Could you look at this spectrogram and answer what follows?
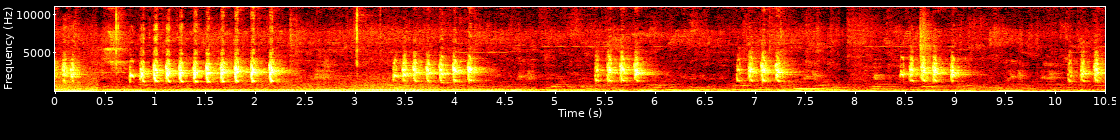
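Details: Sooty-headed bulbul song, played to coax lazy birds into singing; bursts of rapid, buzzy pulsed notes, each about a second long, repeated with short pauses, over a low steady hum.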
